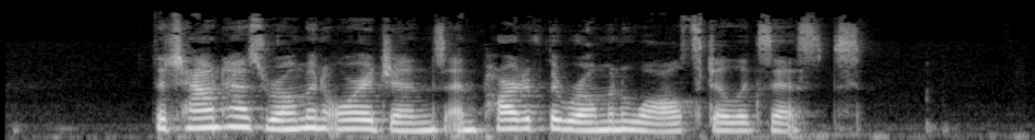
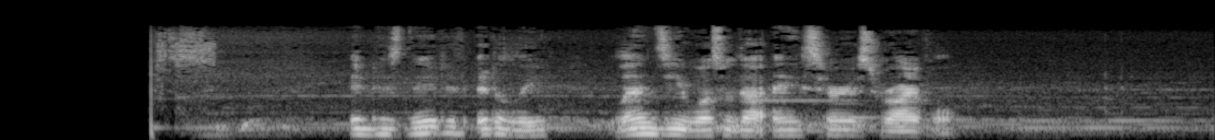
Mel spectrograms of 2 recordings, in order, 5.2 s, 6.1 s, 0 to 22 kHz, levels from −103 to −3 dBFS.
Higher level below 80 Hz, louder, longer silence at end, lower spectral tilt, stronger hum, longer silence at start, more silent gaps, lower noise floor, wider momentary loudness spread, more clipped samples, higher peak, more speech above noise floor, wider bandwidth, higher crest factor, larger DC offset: first, -54 dBFS vs -72 dBFS; first, -20 LUFS vs -29 LUFS; first, 0.9 s vs 0.3 s; about the same, -5.5 dB/octave vs -4.5 dB/octave; neither; about the same, 0.8 s vs 0.75 s; neither; first, -62 dBFS vs -53 dBFS; second, 14 LU vs 19 LU; neither; first, -6 dBFS vs -10 dBFS; first, 42 dB vs 25 dB; first, 14 kHz vs 11.5 kHz; second, 16 dB vs 22 dB; neither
